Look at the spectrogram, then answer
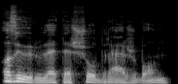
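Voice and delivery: usual speaking voice

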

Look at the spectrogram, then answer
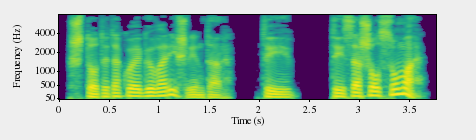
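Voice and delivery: can't believe what she hears; shocked outrage. Acted. Princess reacts to his plan to break the union, shocked.

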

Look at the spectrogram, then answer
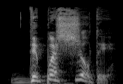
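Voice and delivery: loud, slow snarling bark. A narrator's reading. Nikita barks defiance at his captor, loud angry bark. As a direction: spit it out with hatred. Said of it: "рявкнул Никита".

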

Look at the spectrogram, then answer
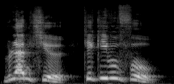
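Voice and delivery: high, loud servant's voice; loud maid's answer, pitched high; maid calling from downstairs. A narrator's reading. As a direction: call back up from the depths of the basement. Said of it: "sortit des profondeurs du sous-sol".

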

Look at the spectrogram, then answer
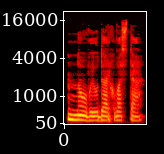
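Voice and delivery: usual speaking voice

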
